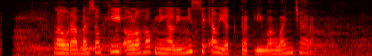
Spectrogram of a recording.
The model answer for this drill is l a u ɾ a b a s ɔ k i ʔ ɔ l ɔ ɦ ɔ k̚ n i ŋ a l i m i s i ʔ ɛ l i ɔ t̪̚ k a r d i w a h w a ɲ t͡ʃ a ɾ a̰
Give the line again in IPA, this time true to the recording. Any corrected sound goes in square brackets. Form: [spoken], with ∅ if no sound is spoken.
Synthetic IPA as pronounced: l a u ɾ a b a s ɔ k i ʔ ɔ l ɔ ɦ ɔ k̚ n i ŋ a l i m i s i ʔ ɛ l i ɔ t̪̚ k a r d i w a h w a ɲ t͡ʃ a ɾ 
